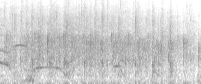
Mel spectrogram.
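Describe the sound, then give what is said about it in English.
A church audience applauds steadily during a morning service to welcome two pastors, dense overlapping hand claps at an even, sustained level, with a few faint whistles and voices mixed into the clapping. “Y'all give them an awesome hand clap this morning.”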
